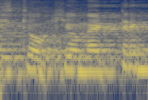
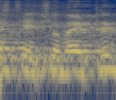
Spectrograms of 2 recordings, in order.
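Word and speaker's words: stoichiometric: कोई स्टोकियोमेट्रिक बोलता है, कोई स्टेचोमेट्रिक बोलता है. Spelling is mine, pronunciation is yours.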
